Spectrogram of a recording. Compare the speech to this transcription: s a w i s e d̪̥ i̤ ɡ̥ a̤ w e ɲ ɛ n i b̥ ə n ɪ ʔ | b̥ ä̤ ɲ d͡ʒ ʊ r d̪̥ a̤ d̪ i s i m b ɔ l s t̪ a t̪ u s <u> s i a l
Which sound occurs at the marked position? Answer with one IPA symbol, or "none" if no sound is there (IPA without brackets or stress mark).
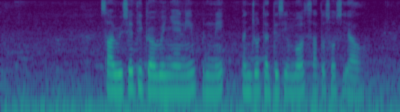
o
